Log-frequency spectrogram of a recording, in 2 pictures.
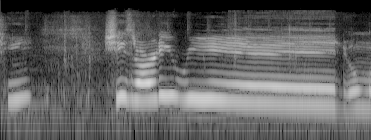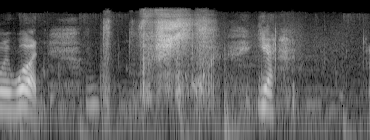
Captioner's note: giggles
